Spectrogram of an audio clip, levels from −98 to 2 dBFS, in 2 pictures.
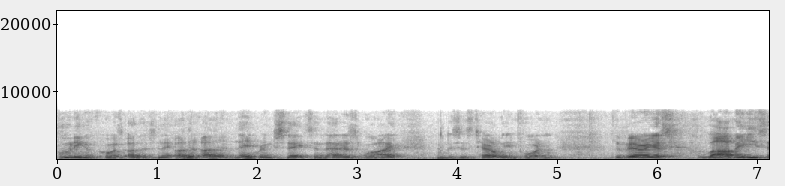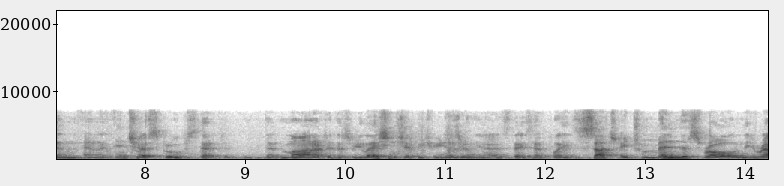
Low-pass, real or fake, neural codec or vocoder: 7.2 kHz; fake; vocoder, 22.05 kHz, 80 mel bands, Vocos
